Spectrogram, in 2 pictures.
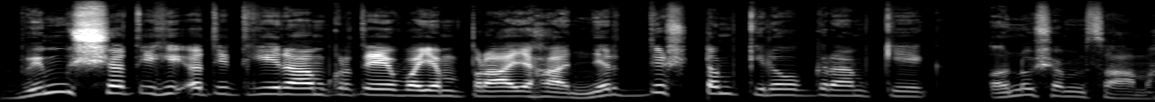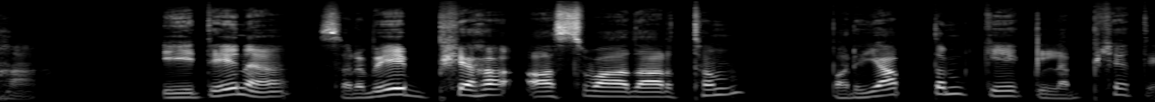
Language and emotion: Sanskrit, happy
